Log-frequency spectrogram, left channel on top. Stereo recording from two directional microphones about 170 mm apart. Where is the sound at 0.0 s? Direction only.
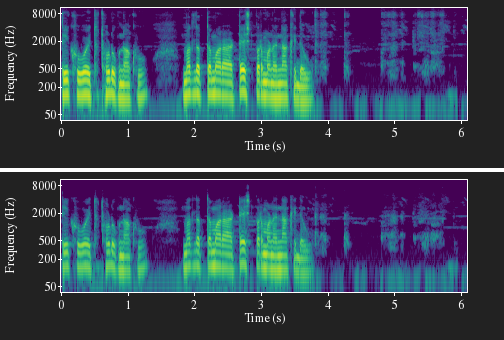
45° left (ahead or behind).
